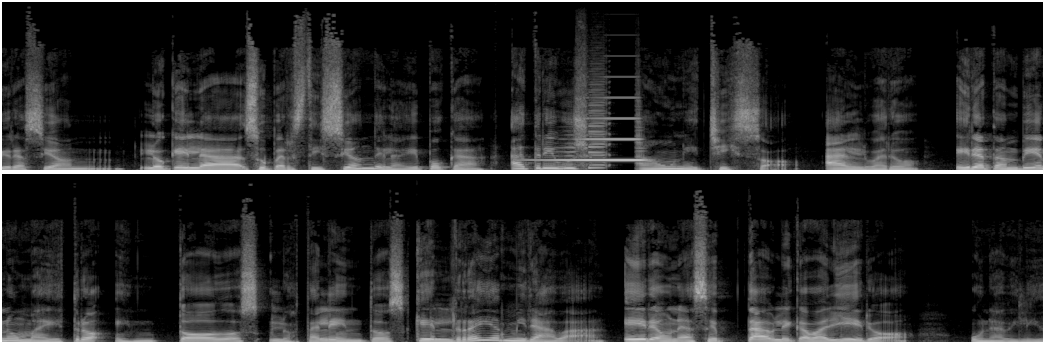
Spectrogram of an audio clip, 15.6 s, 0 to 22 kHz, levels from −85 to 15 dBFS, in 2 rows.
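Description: At 3.84 s a loudspeaker feedback squeal begins: a pure tone at 1.4 kHz swells over roughly half a second until it sits about 5 dB above the surrounding sound, then stops at 4.93 s. The microphone was hearing its own loudspeaker, and at that one frequency the loop gain passed unity, so the tone fed itself. A spectrogram shows a single bright horizontal line thickening as it rises, and the waveform's envelope grows visibly during the build-up.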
